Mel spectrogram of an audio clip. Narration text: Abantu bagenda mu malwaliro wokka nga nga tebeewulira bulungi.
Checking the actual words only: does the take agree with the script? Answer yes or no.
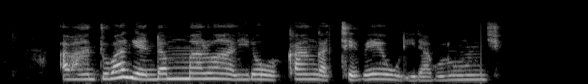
no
